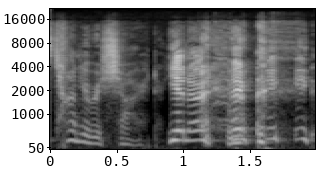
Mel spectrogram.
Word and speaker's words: Tania Richard: like someone mispronounces it people will be like that's it's Tanya Rashard you know what I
